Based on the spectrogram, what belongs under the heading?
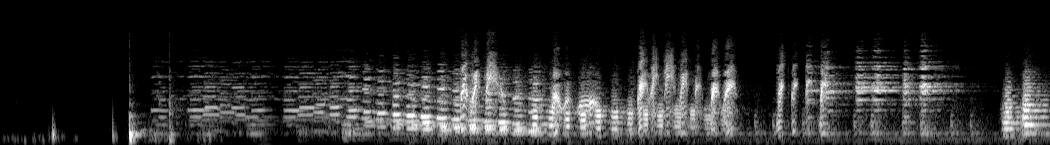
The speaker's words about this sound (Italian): noi ci andiamo ad ascoltare appunto … con …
